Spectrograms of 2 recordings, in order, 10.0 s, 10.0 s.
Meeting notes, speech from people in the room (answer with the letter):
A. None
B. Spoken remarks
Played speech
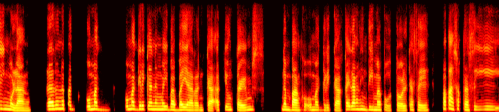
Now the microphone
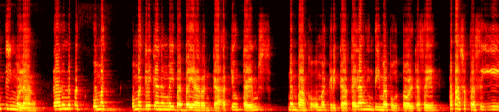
A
